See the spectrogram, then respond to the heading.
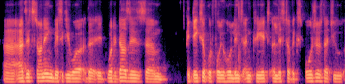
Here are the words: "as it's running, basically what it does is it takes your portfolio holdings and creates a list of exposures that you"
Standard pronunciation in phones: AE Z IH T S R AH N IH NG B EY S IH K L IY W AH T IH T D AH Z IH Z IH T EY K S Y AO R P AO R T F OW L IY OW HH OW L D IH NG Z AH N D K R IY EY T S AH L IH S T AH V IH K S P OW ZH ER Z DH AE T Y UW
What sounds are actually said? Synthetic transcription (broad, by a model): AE Z IH T S R AH N IH NG B EY S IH K L IY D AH T IH T D AH Z IH Z IH T EY K S Y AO P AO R T F OW L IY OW HH OW L D IH NG Z AH N D K R IY EY T S AH L IH S T AH V IH K S P OW ZH ER Z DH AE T Y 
